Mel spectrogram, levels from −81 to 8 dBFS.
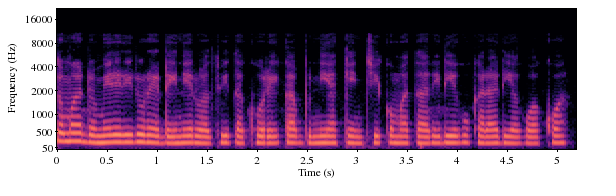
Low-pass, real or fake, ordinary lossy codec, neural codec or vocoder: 10.8 kHz; real; Opus, 32 kbps; none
